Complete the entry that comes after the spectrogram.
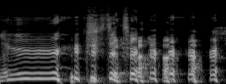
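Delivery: high, loud, laughing imitation; hammed-up effort, cracking up; laughing mimicry. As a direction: act out straining at the wheel through laughter. Mimes wrestling a huge steering wheel, laughing.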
